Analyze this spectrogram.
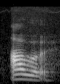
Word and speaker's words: hour: the Albi there in our pay for v-cube one I'll be there in another meskipun tulisan our ini diawali dengan ha tapi tetep bacanya diawali dengan A Karena itulah kita pakainya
